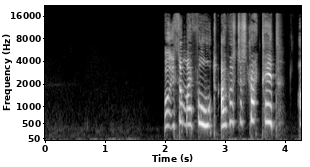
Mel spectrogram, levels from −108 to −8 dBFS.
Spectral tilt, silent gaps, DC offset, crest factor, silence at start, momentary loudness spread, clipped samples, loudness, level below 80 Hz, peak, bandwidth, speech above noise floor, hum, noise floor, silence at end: 1 dB/octave; none; under 0.1%; 22 dB; 2 s; 9 LU; under 0.1%; -22 LUFS; -76 dBFS; -4 dBFS; 17.5 kHz; 60 dB; none; -81 dBFS; 0 s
